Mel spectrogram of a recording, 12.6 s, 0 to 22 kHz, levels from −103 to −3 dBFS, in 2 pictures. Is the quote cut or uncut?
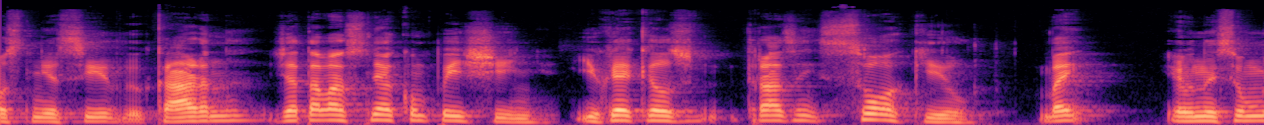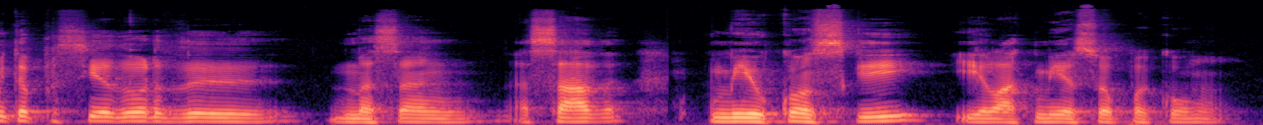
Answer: cut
